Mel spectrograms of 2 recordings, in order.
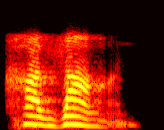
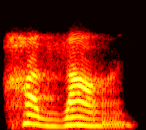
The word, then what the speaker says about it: chazon: It's pronounced chazon, chazon. Okay, chazon is spelled chet, zayin, vav, and then nun.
